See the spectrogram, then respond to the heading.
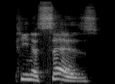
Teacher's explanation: She goes, lesbians don't have penises, which first of all, like penises, the emphasis is on the first syllable, right? She's putting the downbeat on the last syllable. It's penises the way she say it, which is not how you say that word.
